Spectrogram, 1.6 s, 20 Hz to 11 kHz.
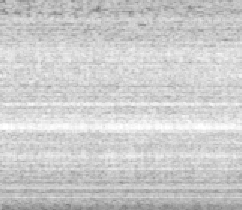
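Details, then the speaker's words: Abnormal drive noise from a SCSI SyQuest-type removable cartridge drive (probed as "SCSI disk 110R") with a matching 105 MB cartridge: steady high-pitched whine over a mid tone and whir; the drive reports a disk error and fails its short self-test with 1 error. "This is not a happy drive. So looking through these other cartridges, they are all 135 megabytes or 230 megabytes. This is the only one I have that's 105, which is the matching one for this particular drive. It just doesn't sound right. Just the noise it's making."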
